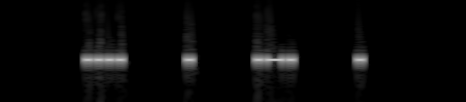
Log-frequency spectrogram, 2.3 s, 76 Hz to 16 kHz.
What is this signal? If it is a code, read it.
Morse code, heard as a keyed tone, about 44 wpm, spaced as for 21 wpm, 690 Hz. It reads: HERE
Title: 4x Character Spacing - Top 200 Words - 45wpm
